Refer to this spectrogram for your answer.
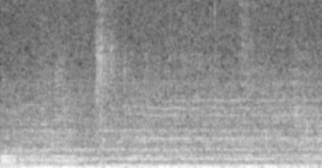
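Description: A train loaded with many containers rumbles by behind the right field fence at a baseball game, a steady low roar with rhythmic clatter that holds constant throughout, no voices over it.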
